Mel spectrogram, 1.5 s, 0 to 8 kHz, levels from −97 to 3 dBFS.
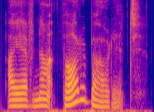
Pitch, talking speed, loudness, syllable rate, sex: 185 Hz, 235 wpm, -17 LUFS, 5.2 syllables/s, female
